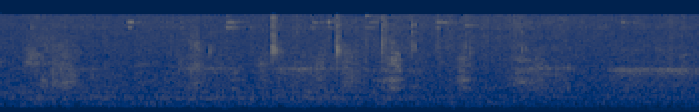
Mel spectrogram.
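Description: Two dogs playing, with faint, short whimpers and scattered light scuffling sounds.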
